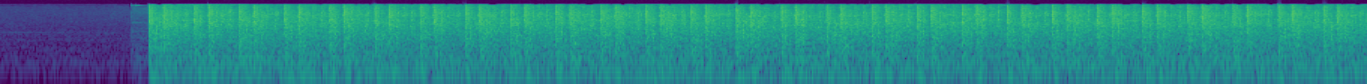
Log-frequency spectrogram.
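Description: Twin heavy machine guns fire in rapid, continuous bursts.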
